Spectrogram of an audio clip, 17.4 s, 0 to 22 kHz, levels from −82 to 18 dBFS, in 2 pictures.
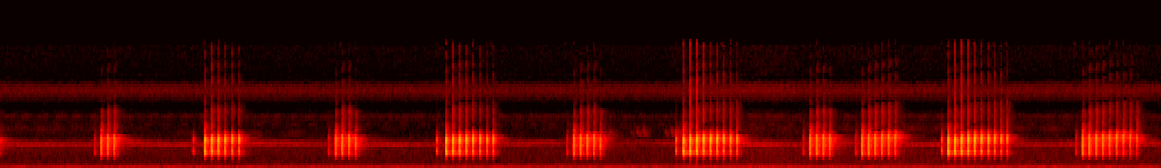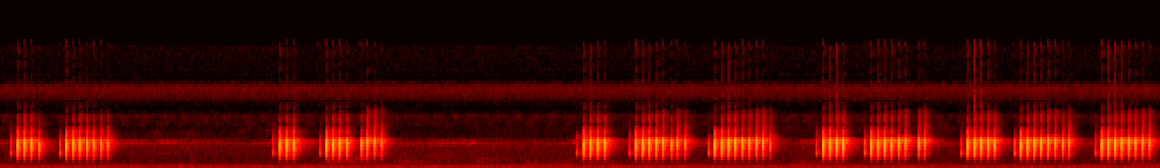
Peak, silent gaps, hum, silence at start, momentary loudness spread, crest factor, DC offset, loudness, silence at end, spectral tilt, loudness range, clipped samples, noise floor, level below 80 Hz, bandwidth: -2 dBFS; none; none; 0.75 s; 12 LU; 28 dB; under 0.1%; -24 LUFS; 0 s; 1 dB/octave; 6 LU; under 0.1%; -56 dBFS; -76 dBFS; 17 kHz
